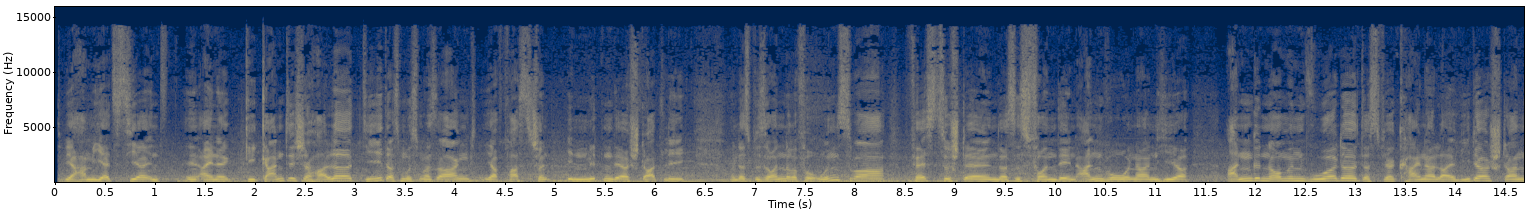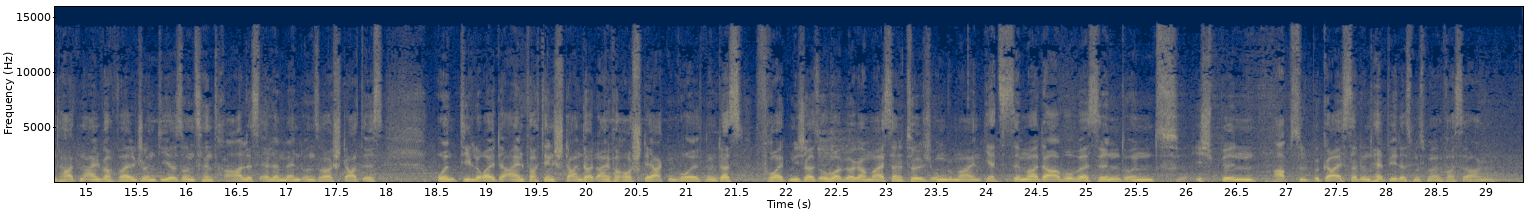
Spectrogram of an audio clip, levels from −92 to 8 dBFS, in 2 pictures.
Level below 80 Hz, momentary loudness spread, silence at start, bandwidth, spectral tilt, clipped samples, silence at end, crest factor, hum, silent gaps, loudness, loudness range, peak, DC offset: -48 dBFS; 6 LU; 0.05 s; 15 kHz; -6 dB/octave; under 0.1%; 0 s; 14 dB; none; none; -16 LUFS; 2 LU; -2 dBFS; under 0.1%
